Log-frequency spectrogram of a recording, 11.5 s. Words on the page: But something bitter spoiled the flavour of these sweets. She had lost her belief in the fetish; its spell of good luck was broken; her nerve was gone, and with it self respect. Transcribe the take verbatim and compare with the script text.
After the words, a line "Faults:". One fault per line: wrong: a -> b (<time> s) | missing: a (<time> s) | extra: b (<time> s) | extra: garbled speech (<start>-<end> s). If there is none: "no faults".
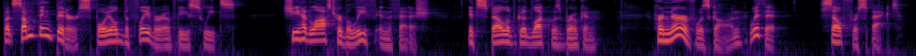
But something bitter spoiled the flavour of these sweets. She had lost her belief in the fetish; its spell of good luck was broken; her nerve was gone, with it self respect.
Faults:
missing: and (9.4 s)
